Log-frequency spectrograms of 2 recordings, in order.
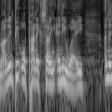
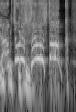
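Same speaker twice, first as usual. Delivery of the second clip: much higher squealing demand; frantic shout. Pretend. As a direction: yell it like a panicking seller on hold. Frantic seller shouting, far.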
